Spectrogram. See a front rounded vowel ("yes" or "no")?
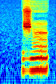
no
